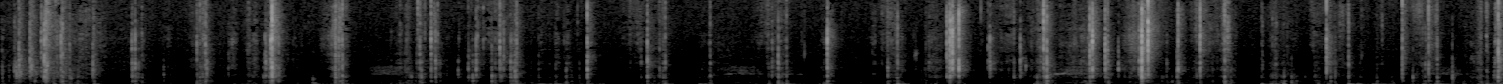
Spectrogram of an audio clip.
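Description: A hand squeezes and crinkles clear plastic air-column packaging, an air-filled tube held up close. Quiet, dry crinkling runs throughout, broken by sharp, bright crackling snaps that stop instantly, with a faint low rumble underneath.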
